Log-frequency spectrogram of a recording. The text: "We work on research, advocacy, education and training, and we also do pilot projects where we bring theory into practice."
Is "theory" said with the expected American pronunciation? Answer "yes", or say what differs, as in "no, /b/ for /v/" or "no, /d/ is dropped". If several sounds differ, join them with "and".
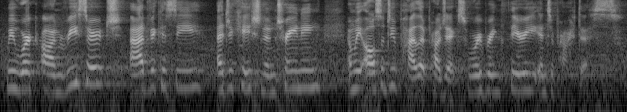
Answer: yes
